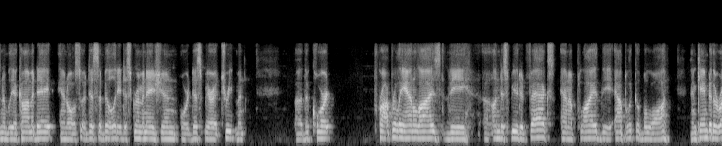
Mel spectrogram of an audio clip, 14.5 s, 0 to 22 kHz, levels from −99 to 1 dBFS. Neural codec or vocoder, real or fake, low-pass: none; real; 7.2 kHz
